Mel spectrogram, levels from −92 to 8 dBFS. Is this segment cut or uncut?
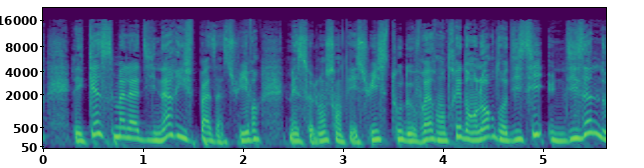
uncut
